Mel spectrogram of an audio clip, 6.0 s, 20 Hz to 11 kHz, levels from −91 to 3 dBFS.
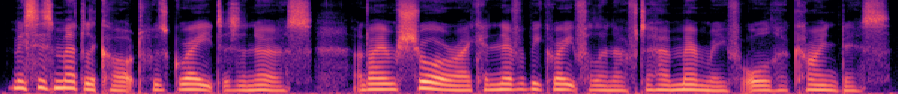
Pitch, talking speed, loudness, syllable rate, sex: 175 Hz, 240 wpm, -18 LUFS, 6.2 syllables/s, female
